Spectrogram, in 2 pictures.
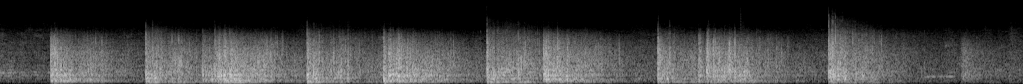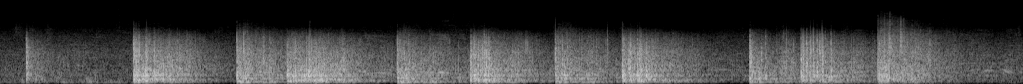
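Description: Daytime aerial firework shells bursting overhead in quick succession, about one sharp bang a second with a short lull near the middle, each bang trailing off in a crackling rumble that echoes for about a second.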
